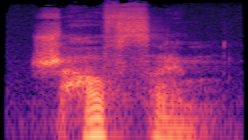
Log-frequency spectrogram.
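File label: "scharf sein", German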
